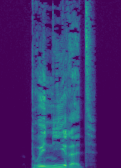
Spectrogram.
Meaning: second-person plural subjunctive I of brünieren
- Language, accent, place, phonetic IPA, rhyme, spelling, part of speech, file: German, Germany, Berlin, [bʁyˈniːʁət], -iːʁət, brünieret, verb, De-brünieret.ogg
